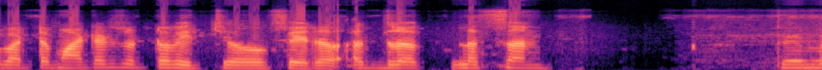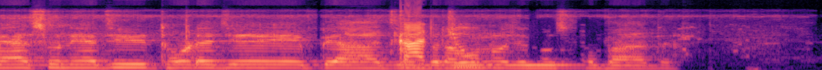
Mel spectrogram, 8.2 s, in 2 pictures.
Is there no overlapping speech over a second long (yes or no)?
yes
